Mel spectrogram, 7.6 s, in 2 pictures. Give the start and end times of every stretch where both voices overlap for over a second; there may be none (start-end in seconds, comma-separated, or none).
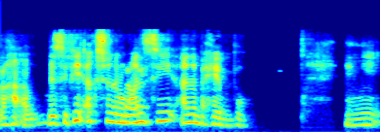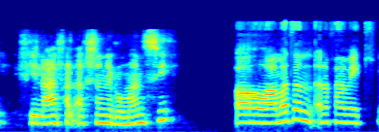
none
